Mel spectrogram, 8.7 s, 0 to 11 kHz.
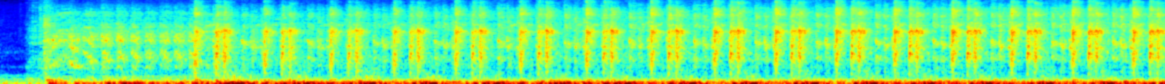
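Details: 2003 Ford F350 6.0 PowerStroke diesel after running out of fuel and refilling: long, steady cranking with uneven thumps as a cylinder or two catch while the completely empty fuel rail refills.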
